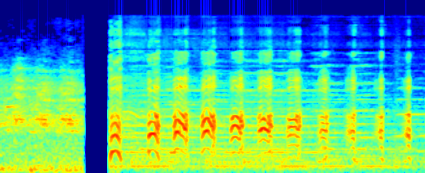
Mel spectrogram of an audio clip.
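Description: Gull calls, a quick run of short laughing squawks that each rise and fall in pitch, starting just after a sudden cut to silence about a second in.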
